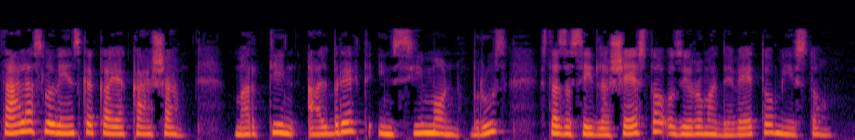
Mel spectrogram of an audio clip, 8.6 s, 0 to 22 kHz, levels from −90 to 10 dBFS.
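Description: From start to finish the speech carries plainly audible MP3 compression damage, likely from an encoder starved of bits. Nothing comes through above 9 kHz, so the top end sounds dull and clipped off, and the weaker detail underneath has that watery, swirly quality you get when faint frequency lines drop in and out between frames. The s sounds pick up metallic chirps and sharp onsets smear, which fits a low bitrate in the region of 32 kbps.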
